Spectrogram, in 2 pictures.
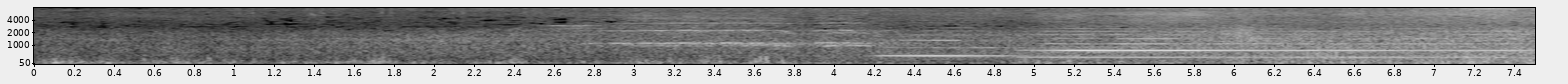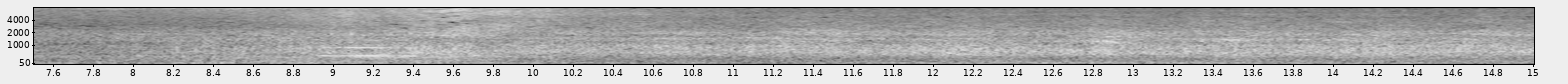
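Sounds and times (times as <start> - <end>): train passing at speed: 0.0 - 15.0
train horn blasts: 2.6 - 7.7, 8.8 - 9.9.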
